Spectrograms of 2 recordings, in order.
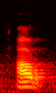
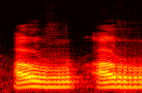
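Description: First: The r has only a light, brief trill. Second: The r is rolled long with many trills. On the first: The speaker calls it right. "sebenarnya tak ada getar banyak sangat" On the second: The speaker calls it wrong. "tak boleh"

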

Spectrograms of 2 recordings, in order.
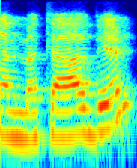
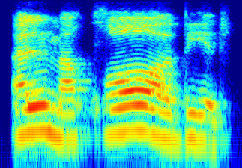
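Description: First: The consonant is a light k sound. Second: The consonant is a heavy, deep q sound. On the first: The speaker calls it wrong. "We shouldn't be saying al-makabir" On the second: The speaker calls it right. "Qaf is heavy"

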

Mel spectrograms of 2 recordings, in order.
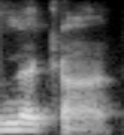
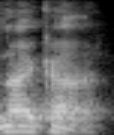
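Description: First: Nikon is said the international way. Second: Nikon is said the American way. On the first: The speaker calls it right. "everywhere else in the world is Nikon" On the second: The speaker calls it wrong. "we in the United States pronounce it Nikon"

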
